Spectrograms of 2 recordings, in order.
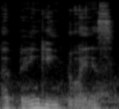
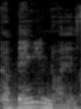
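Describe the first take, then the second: First: Slow, laughing through the words. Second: Said in the usual way. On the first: Real, not acted. Retelling the show's odd noise, laughing softly. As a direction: giggle it out, quieter.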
